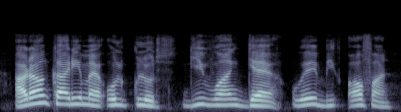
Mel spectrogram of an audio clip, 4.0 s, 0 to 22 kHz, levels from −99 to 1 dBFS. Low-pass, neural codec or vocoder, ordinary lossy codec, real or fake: 7.2 kHz; codec, 16 kHz, 16 kbps, FunCodec, trained on LibriTTS, 50 frames a second; none; fake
